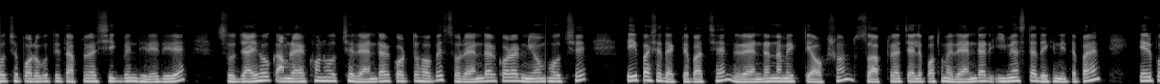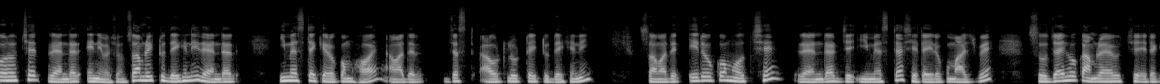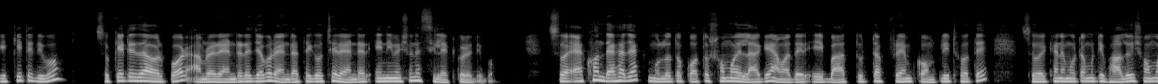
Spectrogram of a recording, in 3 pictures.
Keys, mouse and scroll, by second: 5.4 click, 7.5 click, 13.5 click, 16.2 click, 23.4 click.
